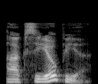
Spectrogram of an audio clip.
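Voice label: "oxyopia", British English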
